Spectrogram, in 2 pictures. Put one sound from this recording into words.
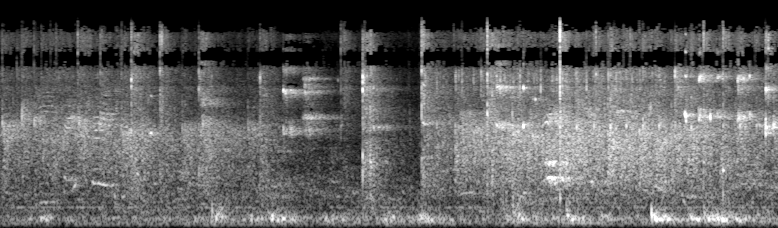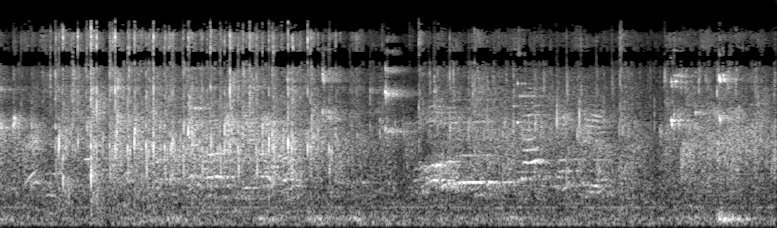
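Voices of young people chatter in a large echoing hall.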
